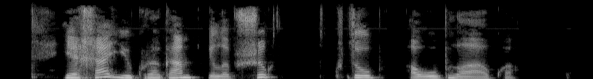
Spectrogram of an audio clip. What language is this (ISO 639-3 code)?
abk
